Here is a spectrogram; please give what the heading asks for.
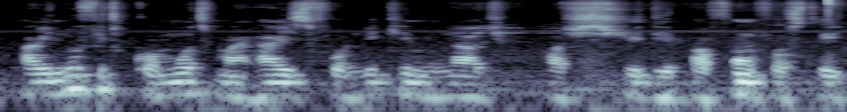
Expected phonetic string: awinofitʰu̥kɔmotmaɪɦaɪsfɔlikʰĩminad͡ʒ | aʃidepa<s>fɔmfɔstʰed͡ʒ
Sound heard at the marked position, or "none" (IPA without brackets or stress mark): none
